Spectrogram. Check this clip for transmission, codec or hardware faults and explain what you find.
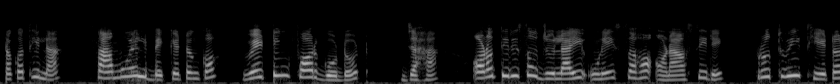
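There is one transmission fault, an AMR rate drop. From 0.40 to 1.67 s the speech turns rough, raspy and synthetic while the bandwidth stays put and nothing drops out. This fits the network forcing the AMR-WB codec down to its lowest mode, around 6.6 kbit/s, and spending the freed bits on error protection. Clean HD Voice quality returns once the rate climbs back.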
